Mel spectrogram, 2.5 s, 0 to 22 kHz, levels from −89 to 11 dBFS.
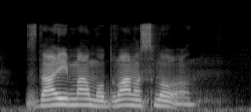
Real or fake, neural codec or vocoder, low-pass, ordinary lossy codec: fake; autoencoder, 22.05 kHz, a latent of 192 numbers a frame, VITS, trained on many speakers; 9.9 kHz; none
